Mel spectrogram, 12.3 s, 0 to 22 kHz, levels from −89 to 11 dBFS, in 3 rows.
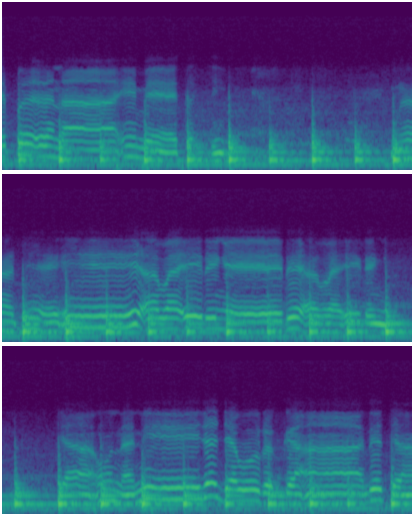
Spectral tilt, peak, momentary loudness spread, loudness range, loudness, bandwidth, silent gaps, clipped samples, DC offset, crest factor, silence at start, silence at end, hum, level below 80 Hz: -9 dB/octave; -8 dBFS; 4 LU; 3 LU; -25 LUFS; 5.6 kHz; none; under 0.1%; under 0.1%; 16 dB; 0 s; 0 s; none; -50 dBFS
